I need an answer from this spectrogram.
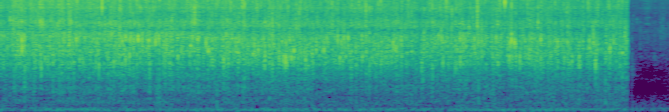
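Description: Chicken roll frying in a pan of oil: a steady, dense sizzle and crackle of bubbling oil that stops abruptly near the end.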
